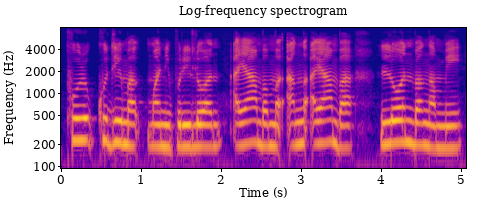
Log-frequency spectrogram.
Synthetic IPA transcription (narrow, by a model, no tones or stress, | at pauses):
pʰuɾup̚kʰːudiŋmɐk̚mɐnipuɾilonɐ̰jambɐɐjambɐ | lonbɐŋɐmːi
